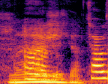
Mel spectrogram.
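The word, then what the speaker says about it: Maggia: Magia. Yes, I have to remind you of that now because the Spider-Man game taught us we've been pronouncing that wrong the whole time. Magia.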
